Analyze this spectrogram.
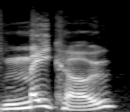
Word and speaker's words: Mako: Mako, or the Mako, however you want to pronounce it, which I understand is reviled. It's Mako.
